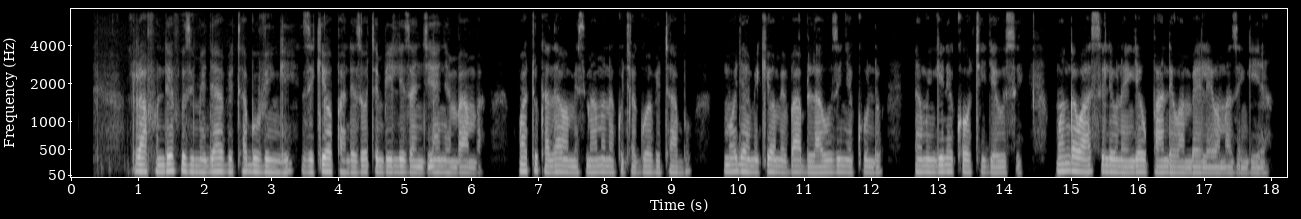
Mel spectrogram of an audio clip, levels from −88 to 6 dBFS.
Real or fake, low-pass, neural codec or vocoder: real; 7.2 kHz; none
